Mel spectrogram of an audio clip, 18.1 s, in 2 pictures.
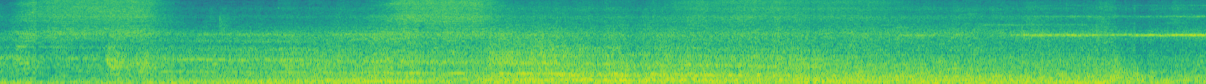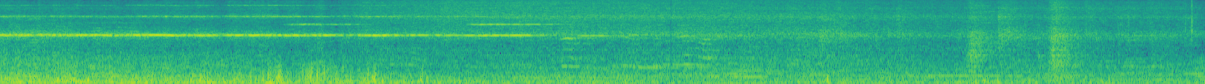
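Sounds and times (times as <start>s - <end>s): train carriages rumbling: 0.0s - 18.0s
high brake squeal: 6.4s - 14.0s.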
